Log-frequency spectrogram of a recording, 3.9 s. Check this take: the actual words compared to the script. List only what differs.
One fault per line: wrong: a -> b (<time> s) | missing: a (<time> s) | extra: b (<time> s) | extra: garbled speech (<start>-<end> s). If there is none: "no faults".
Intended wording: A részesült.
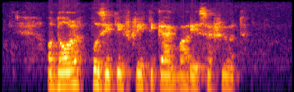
extra: dal pozitív kritikákban (0.7 s)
